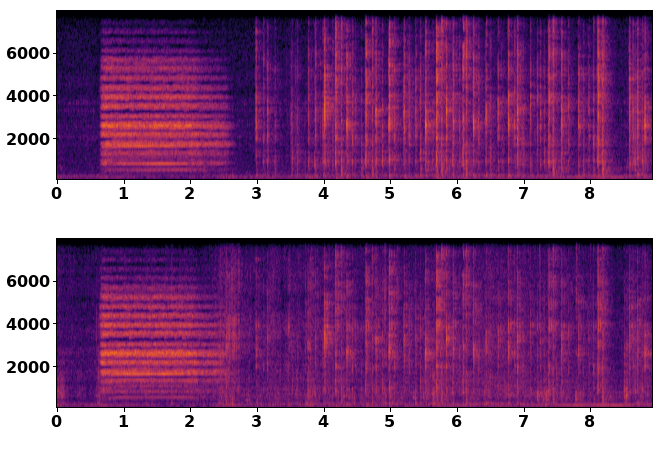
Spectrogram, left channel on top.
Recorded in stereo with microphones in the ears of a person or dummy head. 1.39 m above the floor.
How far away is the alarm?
About 3.5 m.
